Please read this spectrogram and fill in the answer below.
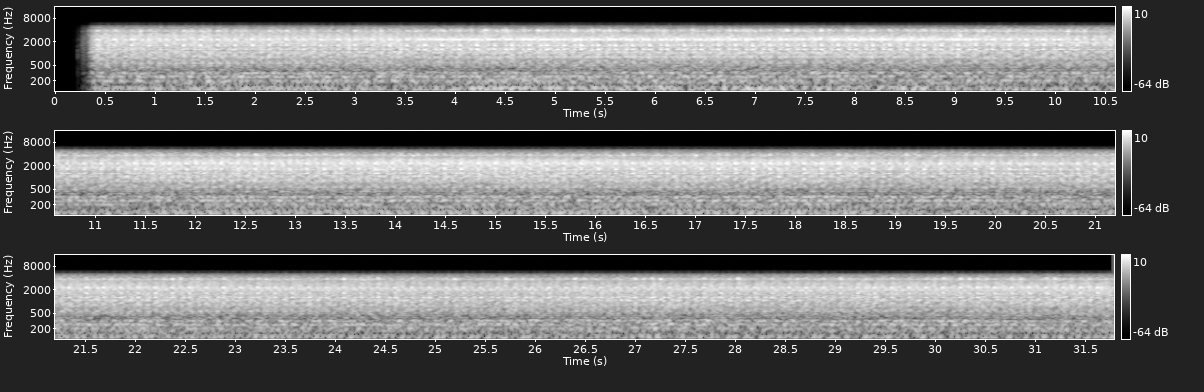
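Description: Crane truck's engine idling steadily, without change.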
